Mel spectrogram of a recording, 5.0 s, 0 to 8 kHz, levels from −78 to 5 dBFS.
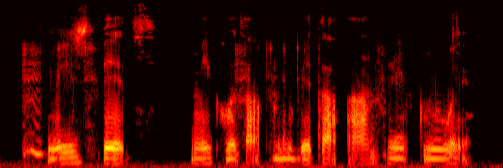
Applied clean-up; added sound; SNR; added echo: neural diffusion model UNIVERSE++.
